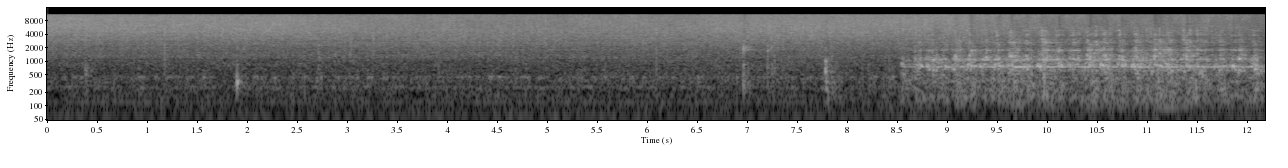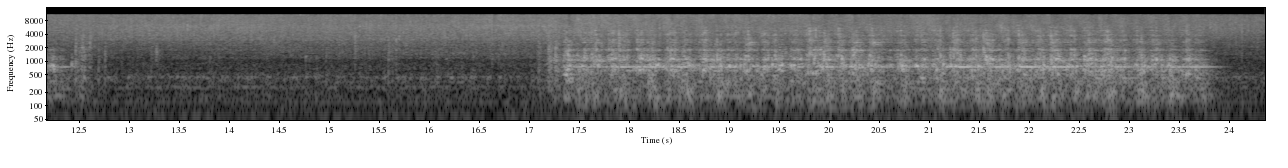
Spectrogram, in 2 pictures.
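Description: Asparagus sautéing in melted butter in a pan, a steady sizzling hiss. Twice, for several seconds each, a louder noise with a steady ringing tone joins the sizzle.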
